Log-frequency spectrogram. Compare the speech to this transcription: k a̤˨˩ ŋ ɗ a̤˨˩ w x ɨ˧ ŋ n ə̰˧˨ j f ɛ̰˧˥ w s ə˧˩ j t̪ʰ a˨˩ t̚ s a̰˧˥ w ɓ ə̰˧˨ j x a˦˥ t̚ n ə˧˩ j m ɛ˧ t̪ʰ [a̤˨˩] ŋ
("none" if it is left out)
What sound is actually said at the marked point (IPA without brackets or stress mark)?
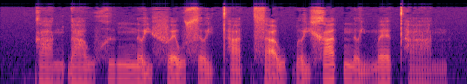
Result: a̤˨˩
